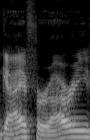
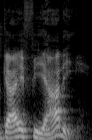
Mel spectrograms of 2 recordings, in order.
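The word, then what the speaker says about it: Guy Fieri: I've been saying Guy Ferrari for the longest time and uh it turns out that is Guy Fiotti.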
